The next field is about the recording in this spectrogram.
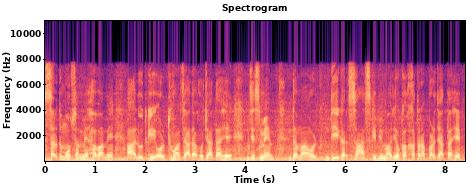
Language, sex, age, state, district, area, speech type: Urdu, male, 18-30, Uttar Pradesh, Saharanpur, urban, spontaneous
